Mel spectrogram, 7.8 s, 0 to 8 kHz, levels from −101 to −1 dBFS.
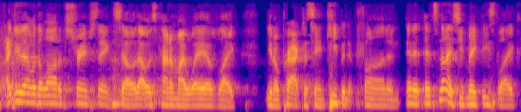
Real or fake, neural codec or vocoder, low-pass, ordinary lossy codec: real; none; 7.2 kHz; MP3, 32 kbps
